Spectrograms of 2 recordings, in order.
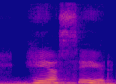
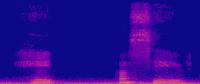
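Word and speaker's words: rehacer: No espanhol, a letra H, a letra H, ela não tem som.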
